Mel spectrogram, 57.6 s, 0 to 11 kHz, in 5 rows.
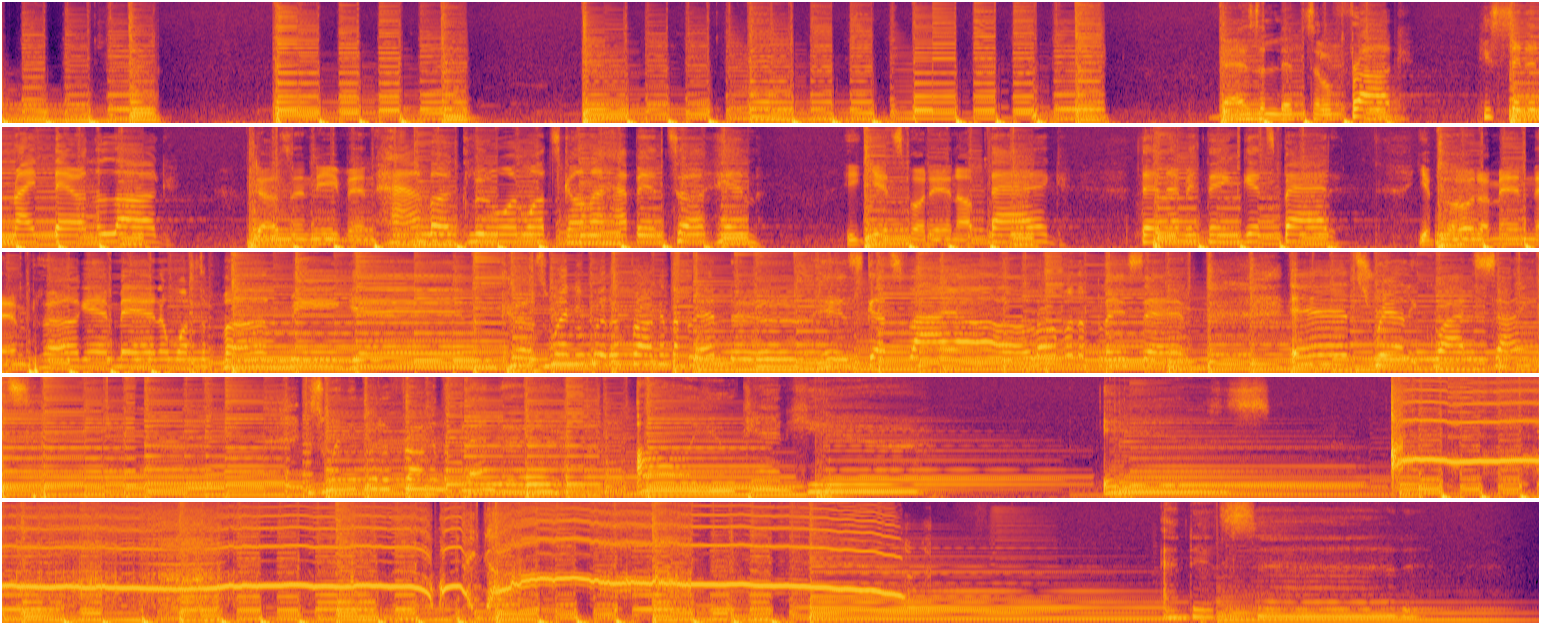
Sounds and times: Music: 0:00.0 - 0:01.2, 0:02.0 - 0:03.6, 0:04.3 - 0:08.3, 0:09.1 - 0:10.5, 0:11.3 - 0:12.6, 0:13.4 - 0:17.2, 0:17.9 - 0:19.3, 0:20.1 - 0:21.6, 0:22.2 - 0:57.6.

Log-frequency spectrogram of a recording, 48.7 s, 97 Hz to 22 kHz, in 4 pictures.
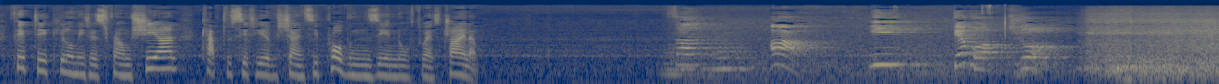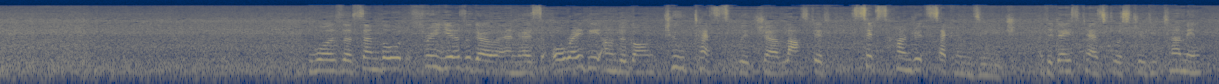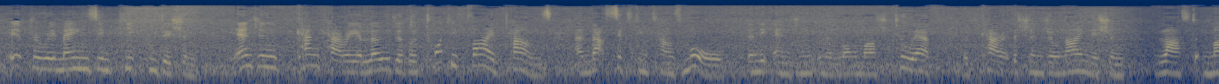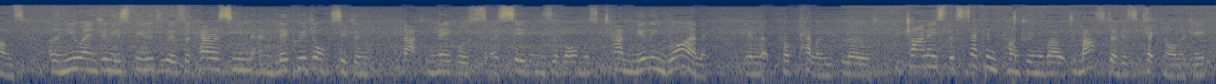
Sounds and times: Speech: 0:15.3 - 0:48.7.

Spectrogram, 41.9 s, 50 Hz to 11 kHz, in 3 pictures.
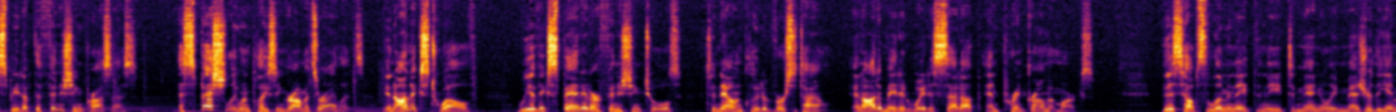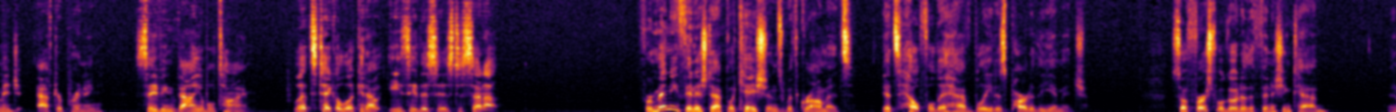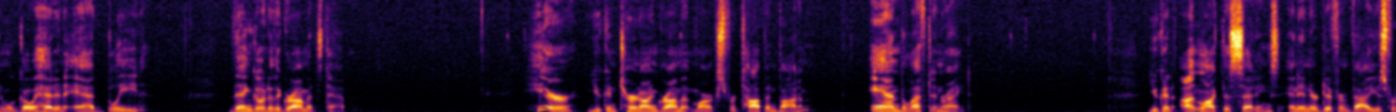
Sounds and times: Speech: 0:00.0 - 0:11.0, 0:11.6 - 0:19.0, 0:20.4 - 0:24.9, 0:25.7 - 0:29.5, 0:30.2 - 0:31.5, 0:33.2 - 0:37.7, 0:39.4 - 0:41.8.

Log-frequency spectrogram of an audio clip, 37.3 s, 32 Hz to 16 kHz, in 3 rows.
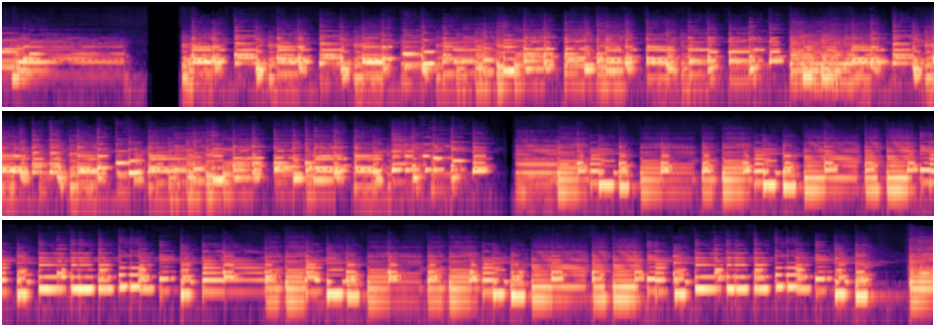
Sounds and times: Music: 0:00.0 - 0:37.2.

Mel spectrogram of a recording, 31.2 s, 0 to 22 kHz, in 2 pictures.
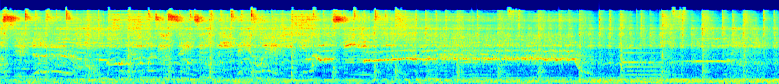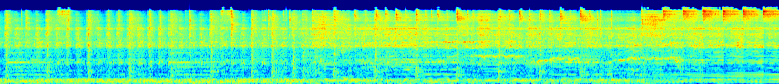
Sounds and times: Music: 0:00.0 - 0:31.1.

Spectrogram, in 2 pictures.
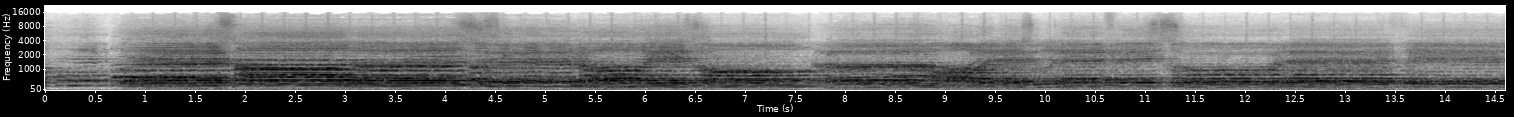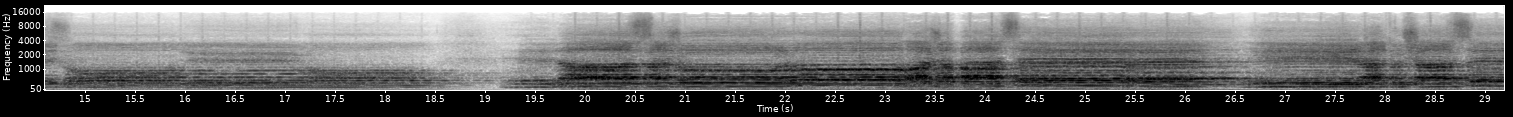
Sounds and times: Mantra: 0:00.0 - 0:29.1.

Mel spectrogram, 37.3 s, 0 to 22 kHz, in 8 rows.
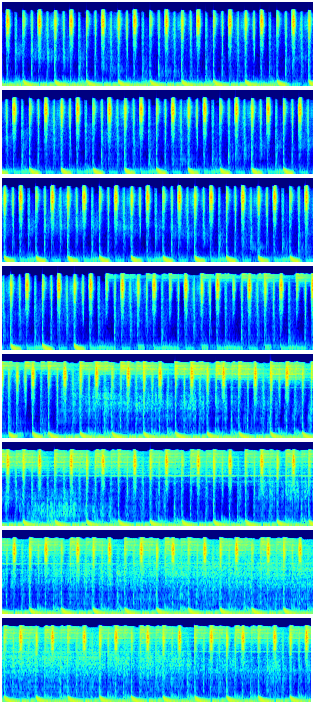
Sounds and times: House music: 0:00.0 - 0:37.3.

